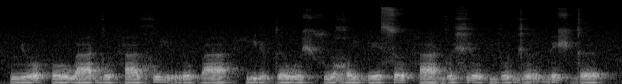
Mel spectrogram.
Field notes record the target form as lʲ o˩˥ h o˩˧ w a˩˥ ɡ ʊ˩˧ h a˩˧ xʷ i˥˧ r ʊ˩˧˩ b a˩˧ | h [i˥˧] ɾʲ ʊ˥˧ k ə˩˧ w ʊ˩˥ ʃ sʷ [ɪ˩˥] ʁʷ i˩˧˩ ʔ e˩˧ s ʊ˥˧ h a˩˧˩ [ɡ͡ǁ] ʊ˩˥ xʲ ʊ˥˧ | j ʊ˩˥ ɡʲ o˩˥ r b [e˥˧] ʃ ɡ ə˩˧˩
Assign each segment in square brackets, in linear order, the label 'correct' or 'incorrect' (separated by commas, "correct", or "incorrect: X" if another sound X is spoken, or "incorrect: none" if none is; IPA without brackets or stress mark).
incorrect: i˩˧˩, incorrect: i˩˥, incorrect: ɡ, correct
